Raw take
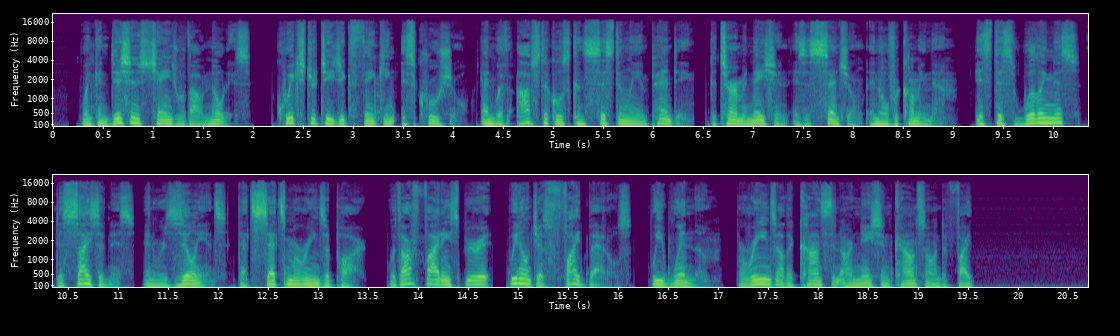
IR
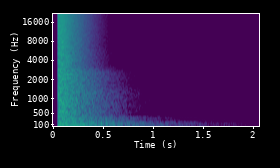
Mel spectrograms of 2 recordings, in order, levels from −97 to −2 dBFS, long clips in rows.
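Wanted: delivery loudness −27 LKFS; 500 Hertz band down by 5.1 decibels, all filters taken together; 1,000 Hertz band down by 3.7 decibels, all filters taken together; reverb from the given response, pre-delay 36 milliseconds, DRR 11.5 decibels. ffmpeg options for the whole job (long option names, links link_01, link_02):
-filter_complex "[0:a]equalizer=frequency=500:width_type=o:gain=-6,equalizer=frequency=1000:width_type=o:gain=-3,asplit=2[link_01][link_02];[1:a]atrim=start_sample=2205,adelay=36[link_03];[link_02][link_03]afir=irnorm=-1:irlink=0,volume=-23dB[link_04];[link_01][link_04]amix=inputs=2:normalize=0"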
